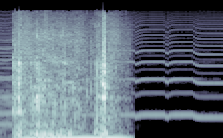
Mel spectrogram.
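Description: A pig grunting loudly for just over a second, then a few held notes of background music.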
